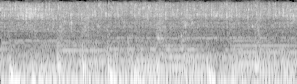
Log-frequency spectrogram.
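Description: Irish boxty potato pancakes frying in a pan, three at a time, with a loud, continuous crackling sizzle that stays steady throughout.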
